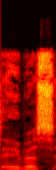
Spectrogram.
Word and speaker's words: ABUS: So we started to we Americanized a little bit and we say Abyis in the States.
